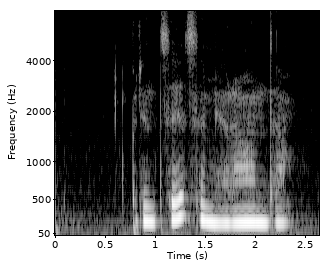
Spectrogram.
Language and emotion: Russian, sad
